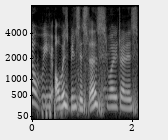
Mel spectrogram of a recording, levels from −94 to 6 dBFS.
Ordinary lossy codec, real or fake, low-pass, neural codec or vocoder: none; real; none; none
